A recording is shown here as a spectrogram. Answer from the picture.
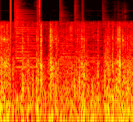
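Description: Wind rumbling on the camera microphone over background music.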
